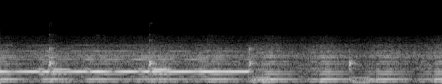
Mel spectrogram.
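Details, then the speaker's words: Heathkit IB-1101 being aligned against WWV: steady tones pulse with a throbbing beat that shifts partway through as the tuning moves toward zero beat. "okay listen close i'm going to take it out of tune then get it as close as i can to beating um to to be being beated and then i'm gonna beat it"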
